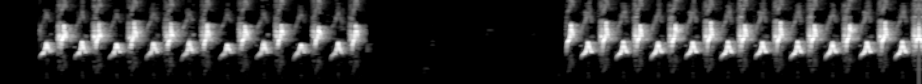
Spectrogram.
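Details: Small black, white and grey tit singing long runs of sharp, high paired notes, roughly three per second, one phrase over three seconds long, a silent gap, then another extended phrase.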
